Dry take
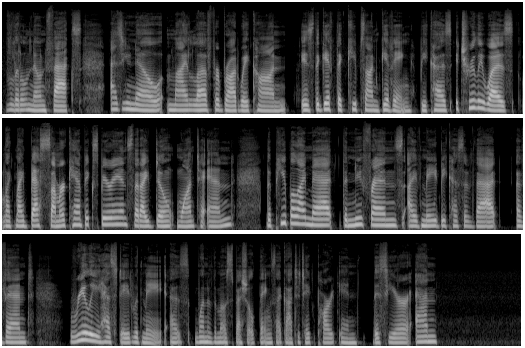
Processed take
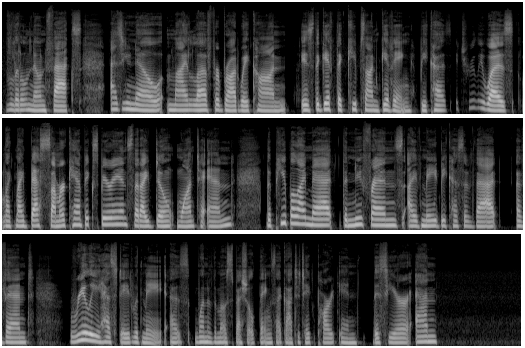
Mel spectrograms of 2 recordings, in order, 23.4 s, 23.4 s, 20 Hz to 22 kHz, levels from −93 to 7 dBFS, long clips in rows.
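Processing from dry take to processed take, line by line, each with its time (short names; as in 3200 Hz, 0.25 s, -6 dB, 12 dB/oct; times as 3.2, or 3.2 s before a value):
6.52–7.29 dip -22 dB, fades 0.13 s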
